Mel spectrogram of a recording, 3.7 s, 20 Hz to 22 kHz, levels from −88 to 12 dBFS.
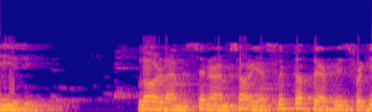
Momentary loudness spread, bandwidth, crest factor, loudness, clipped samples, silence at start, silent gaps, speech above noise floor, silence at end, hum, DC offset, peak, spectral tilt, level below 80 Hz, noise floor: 9 LU; 4.5 kHz; 12 dB; -12 LUFS; 0.5%; 0 s; none; 36 dB; 0 s; none; under 0.1%; 0 dBFS; -12 dB/octave; -50 dBFS; -46 dBFS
